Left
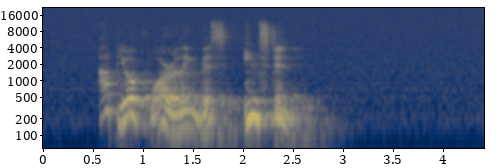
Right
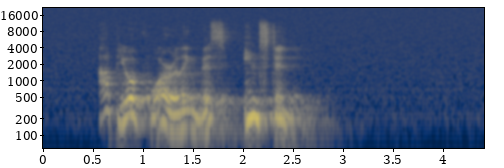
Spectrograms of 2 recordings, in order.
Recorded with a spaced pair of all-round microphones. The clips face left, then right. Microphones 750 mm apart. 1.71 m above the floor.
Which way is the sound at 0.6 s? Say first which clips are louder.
Right 2 dB; 10° right (ahead or behind).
